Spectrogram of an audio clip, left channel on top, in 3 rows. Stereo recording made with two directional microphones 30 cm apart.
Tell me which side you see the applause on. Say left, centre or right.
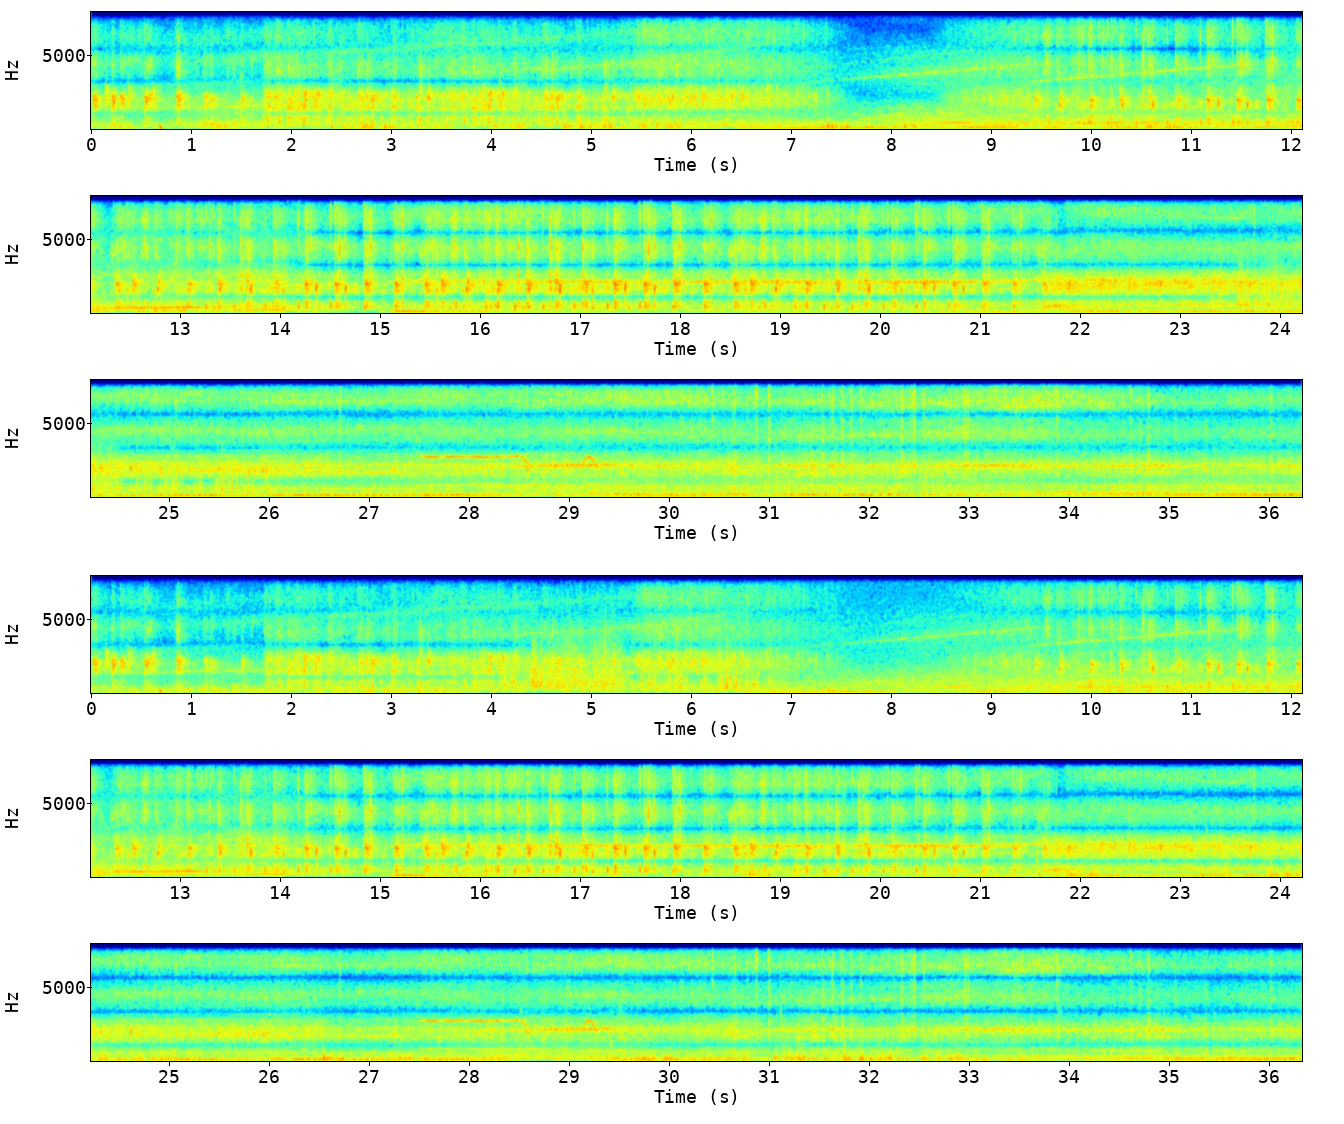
left.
